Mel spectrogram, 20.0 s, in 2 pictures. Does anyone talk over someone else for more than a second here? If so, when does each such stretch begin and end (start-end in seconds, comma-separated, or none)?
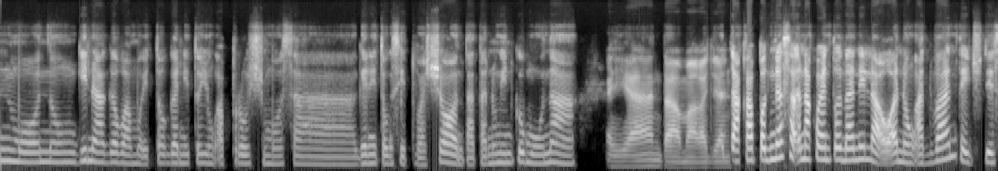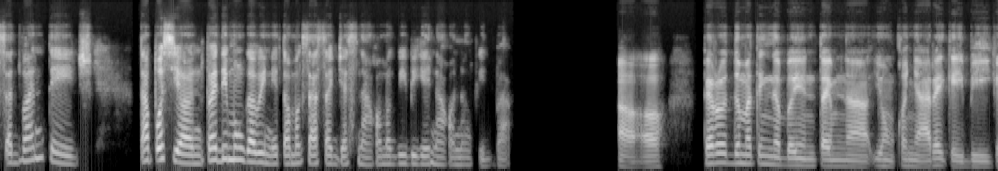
none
